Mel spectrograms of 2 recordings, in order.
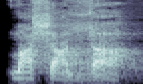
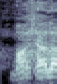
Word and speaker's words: ماشاء اللہ: ماشاء اللہ نہیں ہے نا، ماشاء اللہ، ماشاء اللہ صحیح تلفظ تو یہ ہے نا.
